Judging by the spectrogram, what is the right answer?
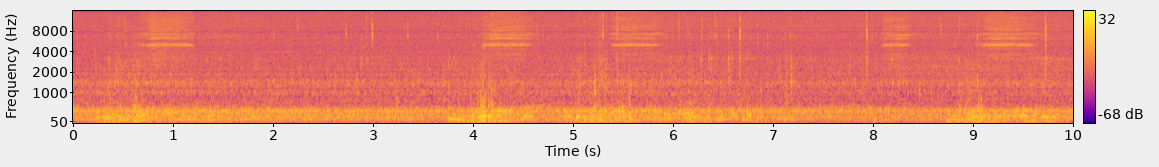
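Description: Underwater noise picked up by a submerged camera: a steady low rumble, with short high hisses a few times.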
